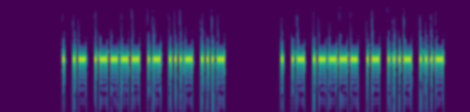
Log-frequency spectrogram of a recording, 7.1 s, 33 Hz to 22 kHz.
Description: Morse code, heard as a keyed tone, about 32 wpm, 700 Hz. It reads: EA1AVV EA1AVV
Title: DXCC-100 Call Signs - 6 Characters - Repeated 3x - 30wpm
